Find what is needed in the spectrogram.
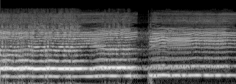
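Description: Female voices singing an Arabic sholawat through microphones and a PA. They hold one long note, dip briefly, then move to a slightly higher held note about a second and a half in.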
